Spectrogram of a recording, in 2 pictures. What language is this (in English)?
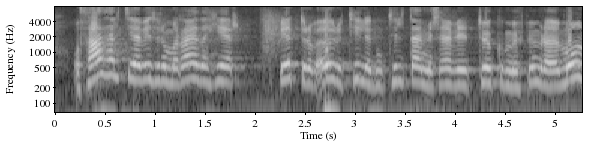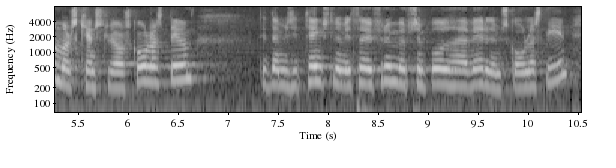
Icelandic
